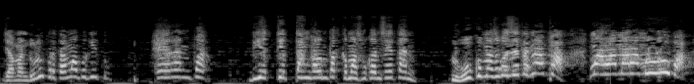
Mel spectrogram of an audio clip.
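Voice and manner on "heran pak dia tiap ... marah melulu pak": high, laughing complaint about his wife; complaining husband. Retold or imitated. Husband grumbling to the pastor, high and laughing. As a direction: pitch it up and laugh through the grumble.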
